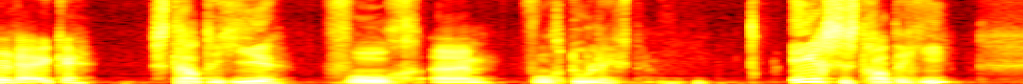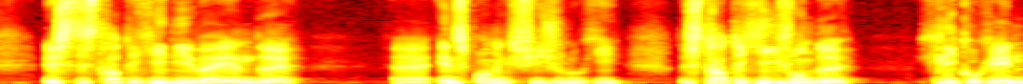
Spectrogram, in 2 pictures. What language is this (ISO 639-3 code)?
nld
